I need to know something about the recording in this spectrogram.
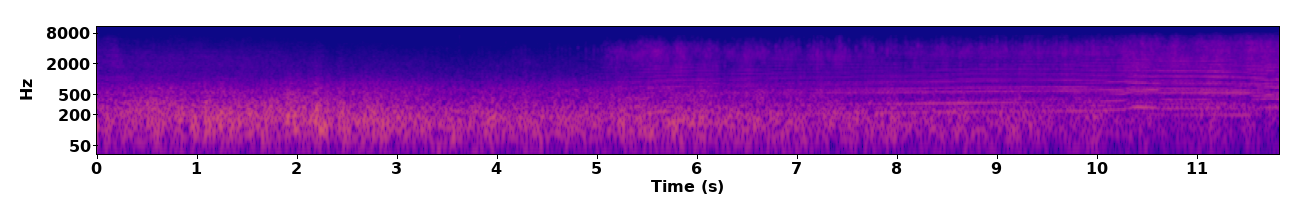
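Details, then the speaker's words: In-line twin engine in a Laser 200/ESM Hurricane model plane on its maiden flight: wind rush, then a wavering, uneven buzz as it flies past, backfiring; tuning is all out. Rough running, out of tune. "Okay, so climbing under power. Gosh, she's backfiring."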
